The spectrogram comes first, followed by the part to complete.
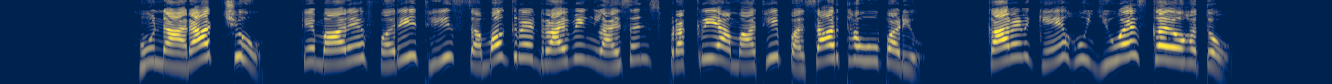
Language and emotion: Gujarati, angry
